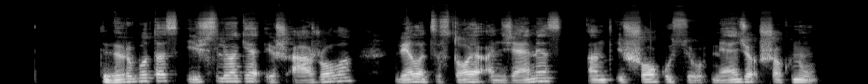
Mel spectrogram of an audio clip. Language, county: Lithuanian, Šiauliai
